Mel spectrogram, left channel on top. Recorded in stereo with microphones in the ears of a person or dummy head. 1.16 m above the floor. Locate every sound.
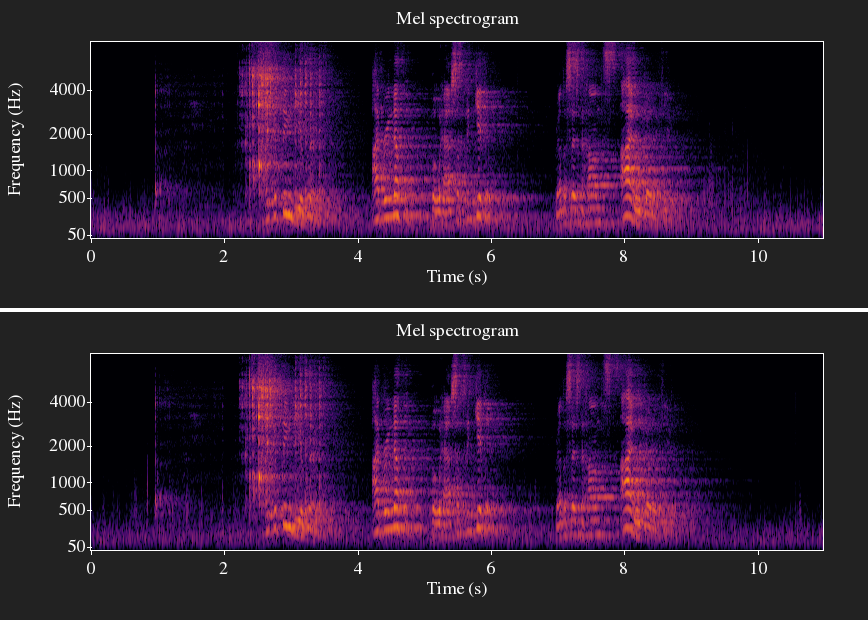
0.9 s a dropped coin: 5° left (ahead or behind), 1.6 m
2.6 s a man speaking: centre (ahead or behind), 2.5 m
